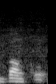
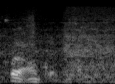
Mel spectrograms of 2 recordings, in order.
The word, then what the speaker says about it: furuncle: It's not bunkle, it's furuncle. It's FURUNCLE. Disorders, dermatitis.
